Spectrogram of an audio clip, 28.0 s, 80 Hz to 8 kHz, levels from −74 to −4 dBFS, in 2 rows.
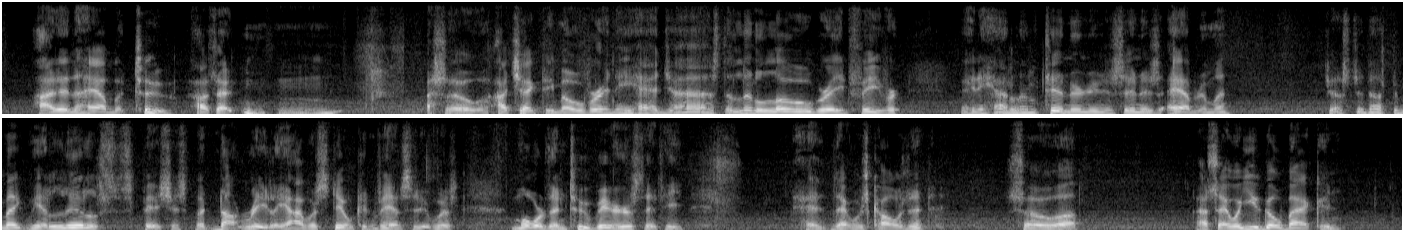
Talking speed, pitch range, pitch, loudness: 145 wpm, 120-150 Hz, 130 Hz, -22 LUFS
